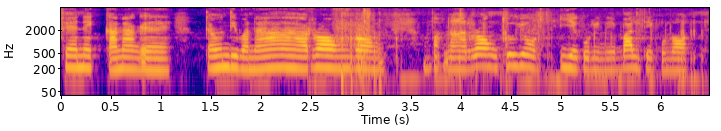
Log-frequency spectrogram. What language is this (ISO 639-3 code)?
ccp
